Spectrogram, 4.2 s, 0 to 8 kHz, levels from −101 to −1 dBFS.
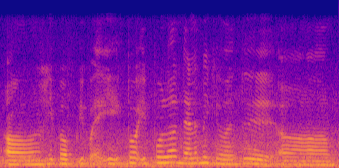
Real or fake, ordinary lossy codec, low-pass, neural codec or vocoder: real; none; 7.2 kHz; none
